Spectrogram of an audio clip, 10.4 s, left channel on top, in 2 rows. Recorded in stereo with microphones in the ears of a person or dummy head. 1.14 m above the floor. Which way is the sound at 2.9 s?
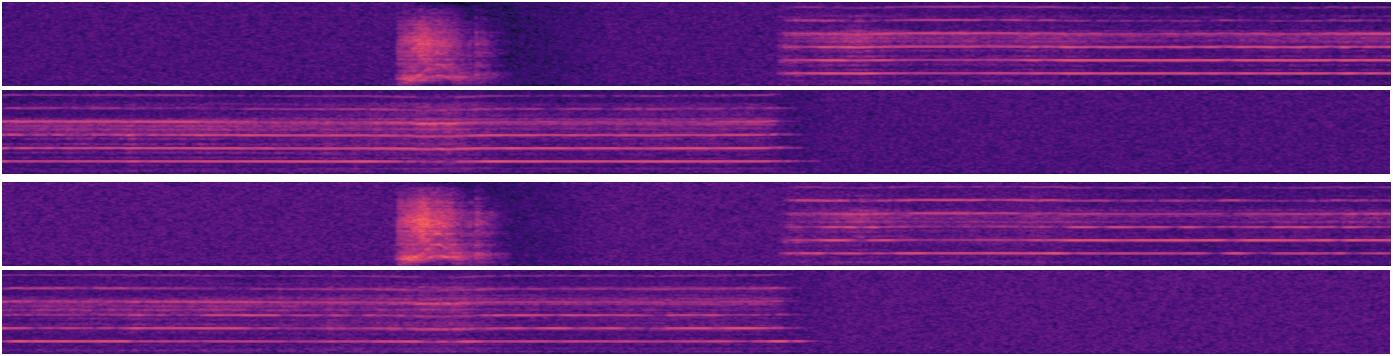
60° left (ahead or behind).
